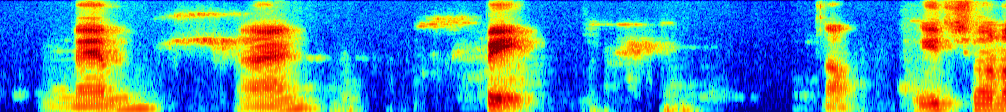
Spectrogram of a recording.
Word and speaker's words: Mem: Beth, Mem, and Pe. Now, each one of you pronounce this letter. Beth, Beth, Mem, Mem, Pe.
